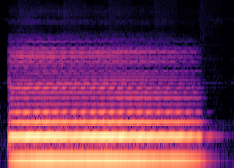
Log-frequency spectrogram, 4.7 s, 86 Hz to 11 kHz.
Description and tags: A real cello playing the note, A2 (2nd octave on a keyboard). Tenth note in a chromatic C scale. All notes in the scale are available in this pack. Notes, played by a real cello, can be used in editing software to make your own music.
